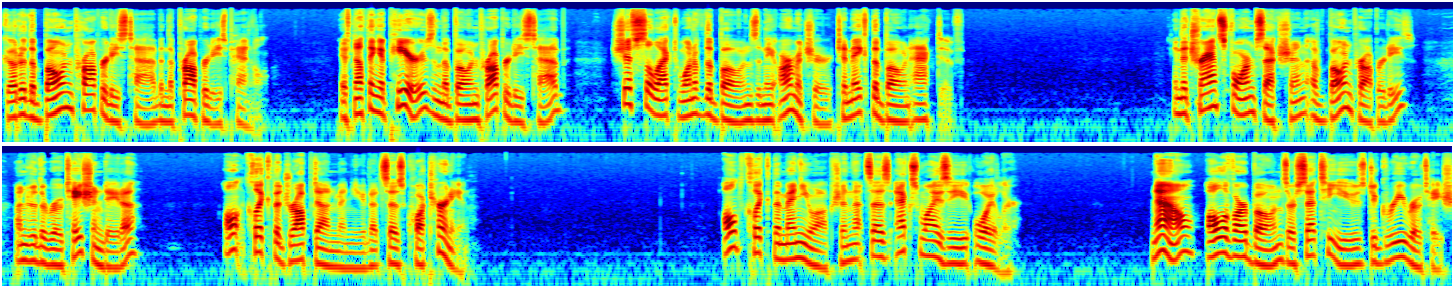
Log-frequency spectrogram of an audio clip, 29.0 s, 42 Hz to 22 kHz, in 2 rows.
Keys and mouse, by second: 3.0 click, 18.4-24.8 alt+drag.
